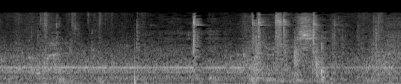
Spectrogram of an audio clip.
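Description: Steady rushing background noise on a fishing boat, with a faint steady hum and a few light knocks and clicks of handling on deck.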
